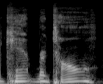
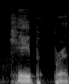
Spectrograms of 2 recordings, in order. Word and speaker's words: Cape Breton: Camp Breton? Cape Breton.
